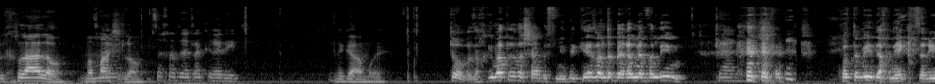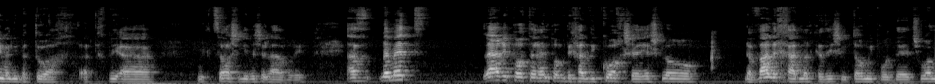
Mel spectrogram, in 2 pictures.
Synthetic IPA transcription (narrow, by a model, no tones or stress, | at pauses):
biχlalːomamaʃlot͡seχlatɛt̪lɐkʁedit | leɡamʁḛ | to̞vazanaχukimatʁevaʃabifnimvekiezmanlːed̪abeʁalnavalimken | kmotamid̪anaχuniekt͡saʁimanibatuaχa̰t̪ḁχvia | mikt͡soaʃeliveʃelavʁi | ʔazbe̞ːmet | leaʁipoteʁnpobdiχalvikuaχʃejeʃlo̞ | navale̞χadmeʁkaziʃeitoʁmitmo̞de̞dʃeua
